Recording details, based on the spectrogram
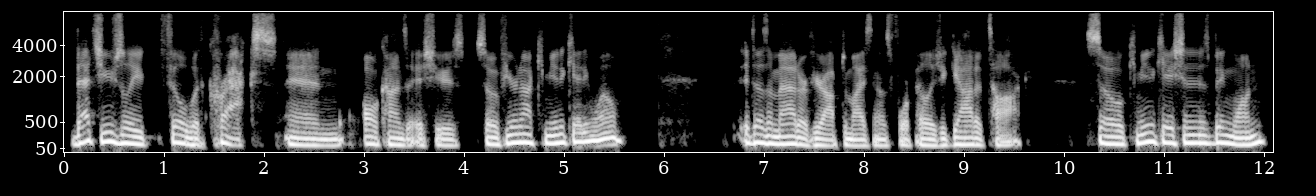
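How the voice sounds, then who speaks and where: A man's voice: fairly low pitch, gravelly, mellow, no room sound. A middle-aged man, a coach and podcast guest, talking earnestly and repeating his key points. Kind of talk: conversational podcast interview.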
